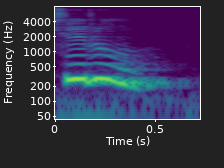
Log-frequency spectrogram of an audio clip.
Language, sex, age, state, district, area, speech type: Hindi, female, 60+, Madhya Pradesh, Bhopal, urban, read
